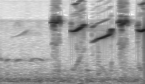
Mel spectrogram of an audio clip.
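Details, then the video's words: Cinereous tit song meant as a lure to make caged birds sing: after a faint soft tone, a burst of bright upslurred whistles and piercing high notes in quick alternation, very loud and clean. "Burung Glatik Batu Pikat Gacor"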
